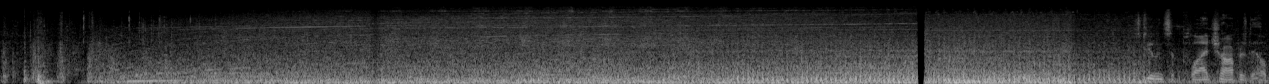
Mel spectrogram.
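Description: A helicopter's rotor and engine roar loudly and steadily.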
